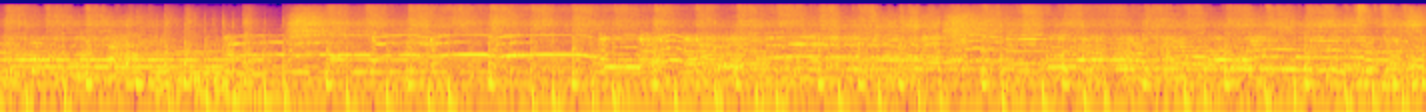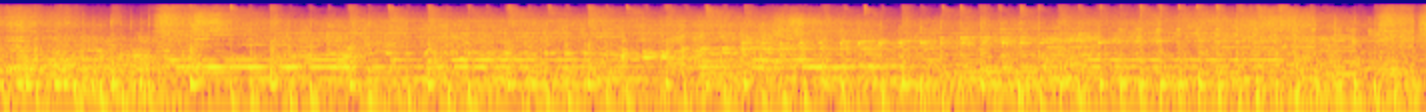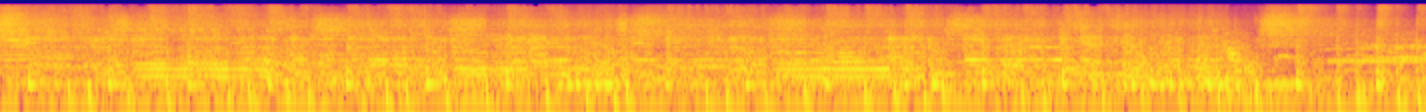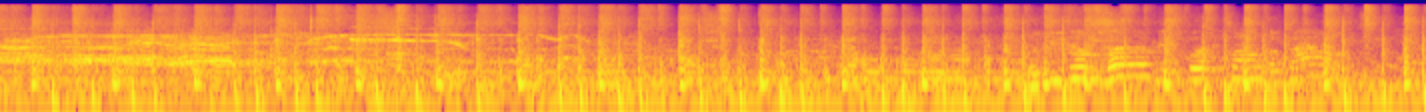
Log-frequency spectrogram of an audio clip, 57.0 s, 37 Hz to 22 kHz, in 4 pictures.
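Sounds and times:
person singing: 0:00.0 - 0:04.5, 0:53.0 - 0:56.5
lead guitar bending notes: 0:00.0 - 0:41.7
live rock band playing: 0:00.0 - 0:57.0.

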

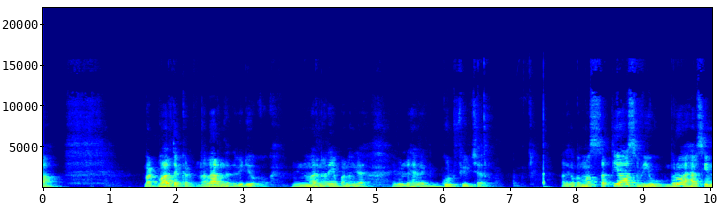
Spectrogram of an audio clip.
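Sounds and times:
man speaking: 0:00.0 - 0:00.3, 0:01.5 - 0:06.9, 0:07.6 - 0:10.0.

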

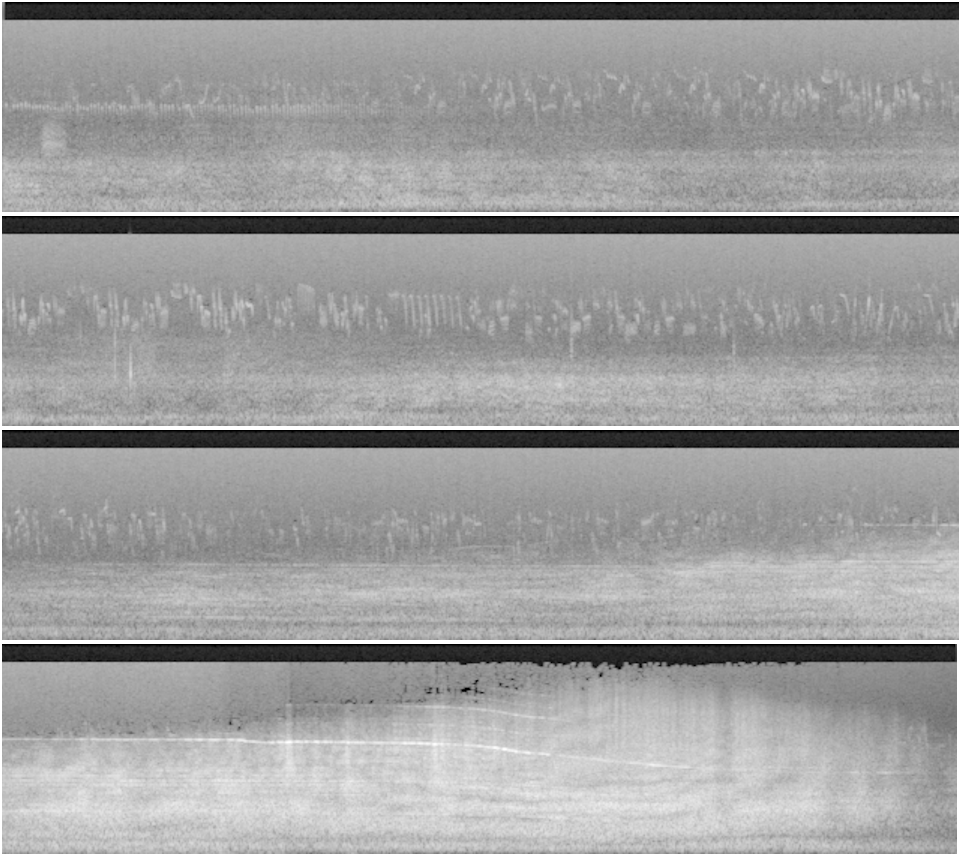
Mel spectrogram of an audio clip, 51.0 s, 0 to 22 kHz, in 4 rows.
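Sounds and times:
jet engine with high whine: 0:00.0 - 0:51.0.

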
